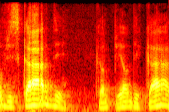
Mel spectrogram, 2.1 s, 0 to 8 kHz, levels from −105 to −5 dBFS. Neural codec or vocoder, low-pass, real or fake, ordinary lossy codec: vocoder, 22.05 kHz, 80 mel bands, WaveNeXt; 7.2 kHz; fake; none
